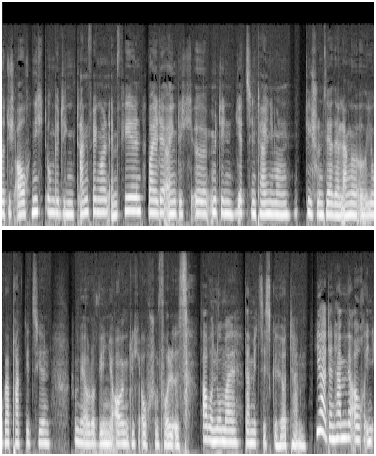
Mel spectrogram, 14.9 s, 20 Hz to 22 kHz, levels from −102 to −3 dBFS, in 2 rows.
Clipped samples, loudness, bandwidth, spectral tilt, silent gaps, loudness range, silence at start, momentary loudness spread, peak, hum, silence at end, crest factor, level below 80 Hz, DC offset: under 0.1%; -13 LUFS; 14.5 kHz; -7.5 dB/octave; none; 2 LU; 0 s; 7 LU; 0 dBFS; none; 0 s; 12 dB; -34 dBFS; under 0.1%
